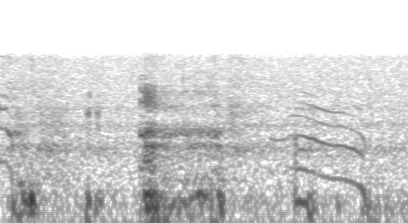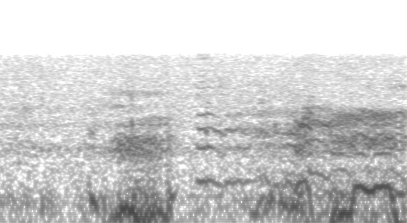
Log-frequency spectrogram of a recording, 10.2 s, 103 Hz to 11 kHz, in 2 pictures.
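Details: American black bear Jewel with cubs Fern and Herbie curled together in the den, February 21, 2013, cubs starting to play: wavering, harmonic cries, some bending upward and downward, mixed with low rough grunting pulses through the clip.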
